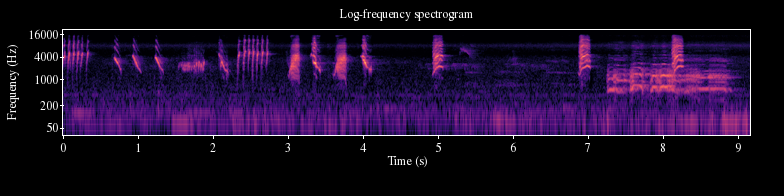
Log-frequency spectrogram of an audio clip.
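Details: Long-tailed shrike 'toet toet' variation lure, played to set other shrikes singing. A fast series of sharp chirps and short whistles, a pause, then two single notes and a drawn-out nasal, rasping phrase at the end.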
